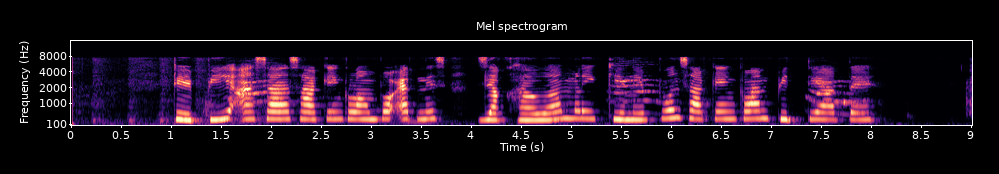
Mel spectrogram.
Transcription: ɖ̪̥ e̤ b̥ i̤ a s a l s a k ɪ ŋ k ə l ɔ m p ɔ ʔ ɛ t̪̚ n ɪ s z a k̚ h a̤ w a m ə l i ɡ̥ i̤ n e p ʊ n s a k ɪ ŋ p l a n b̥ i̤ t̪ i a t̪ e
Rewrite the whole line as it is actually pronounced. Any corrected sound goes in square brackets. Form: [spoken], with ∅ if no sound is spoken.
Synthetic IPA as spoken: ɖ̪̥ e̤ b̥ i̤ a s a l s a k ɪ ŋ k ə l ɔ m p ɔ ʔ ɛ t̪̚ n ɪ s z a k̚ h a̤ w a m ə l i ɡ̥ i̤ n e p ʊ n s a k ɪ ŋ [k] l a n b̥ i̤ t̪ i a t̪ e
